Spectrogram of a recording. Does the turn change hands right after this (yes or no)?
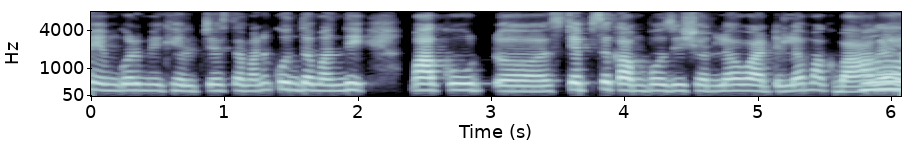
yes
